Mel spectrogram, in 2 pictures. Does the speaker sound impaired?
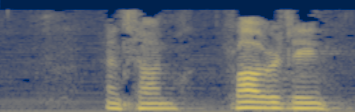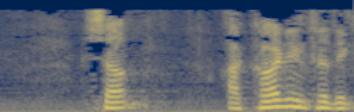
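Yes: stroke with facial paralysis; one side of face a little paralyzed.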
